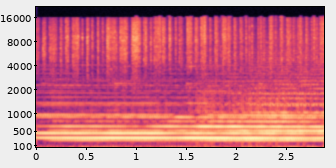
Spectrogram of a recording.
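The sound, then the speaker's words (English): A loud, sustained train horn blares in one continuous chord-like blast, with a low rail rumble underneath and no voices, as a train approaches a street-grade crossing without gates in Ann Arbor. “Every train's horn sounds more than 160 times round-trip through the city.”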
